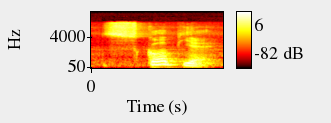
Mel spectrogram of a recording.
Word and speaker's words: Skopje: how do you say scope J sculpture scope Skopje Skopje okay that's kind of what I thought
